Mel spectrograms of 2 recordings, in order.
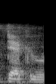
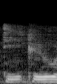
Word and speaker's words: Deku: you pronounced it right i always pronounce deku right i've never that word up so many people call it like deeku or deku the deku oh hey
